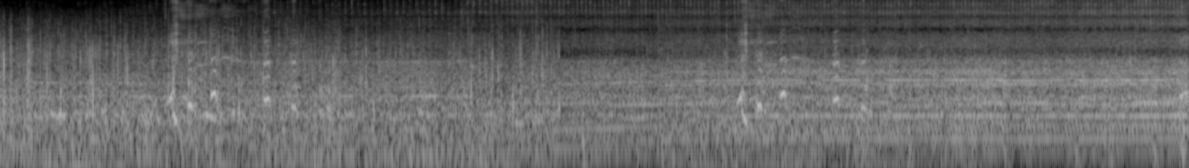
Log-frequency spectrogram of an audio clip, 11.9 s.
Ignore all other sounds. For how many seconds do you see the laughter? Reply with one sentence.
The laughter can be heard for 3 seconds in total.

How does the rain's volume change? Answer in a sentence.
The loudness of the rain goes down.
